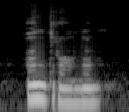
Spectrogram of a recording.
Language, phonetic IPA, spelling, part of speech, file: Polish, [ãnˈdrɔ̃nɨ], androny, noun, LL-Q809 (pol)-androny.wav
